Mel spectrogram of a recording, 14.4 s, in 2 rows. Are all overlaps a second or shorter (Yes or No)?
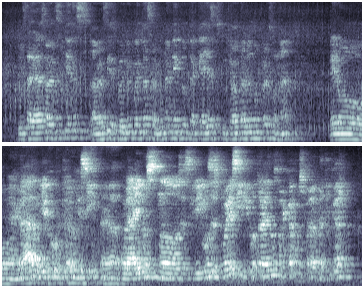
No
